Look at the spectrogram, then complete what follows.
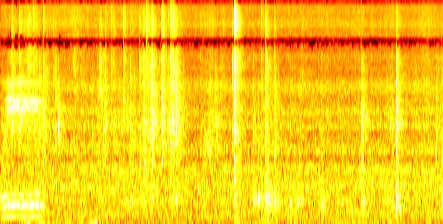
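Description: Scattered light clicks and knocks of kitchen items being handled and put away, with a louder knock near the end.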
